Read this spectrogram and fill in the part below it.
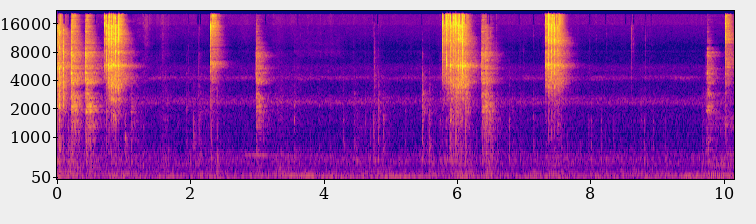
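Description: Hydraulic valves being adjusted on a demo engine, with close, brief bursts of ratcheting clicks separated by quiet pauses, about eight short spurts in all.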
